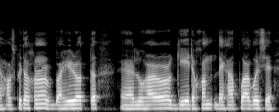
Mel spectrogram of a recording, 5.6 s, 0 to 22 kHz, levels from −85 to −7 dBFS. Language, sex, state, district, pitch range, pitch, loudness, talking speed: Assamese, male, Assam, Sonitpur, 130-140 Hz, 135 Hz, -15 LUFS, 85 wpm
